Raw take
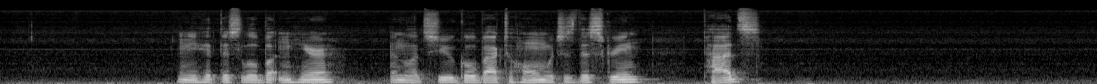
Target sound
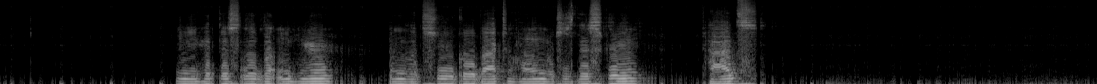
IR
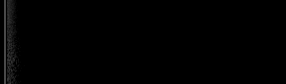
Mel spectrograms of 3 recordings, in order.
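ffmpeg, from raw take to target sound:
-filter_complex "[0:a]asetrate=53981,aresample=44100,atempo=0.816958,asplit=5[link_01][link_02][link_03][link_04][link_05];[link_02]adelay=146,afreqshift=-120,volume=-24dB[link_06];[link_03]adelay=292,afreqshift=-240,volume=-28.4dB[link_07];[link_04]adelay=438,afreqshift=-360,volume=-32.9dB[link_08];[link_05]adelay=584,afreqshift=-480,volume=-37.3dB[link_09];[link_01][link_06][link_07][link_08][link_09]amix=inputs=5:normalize=0,aeval=exprs='max(val(0),0)':channel_layout=same,volume=-6dB"

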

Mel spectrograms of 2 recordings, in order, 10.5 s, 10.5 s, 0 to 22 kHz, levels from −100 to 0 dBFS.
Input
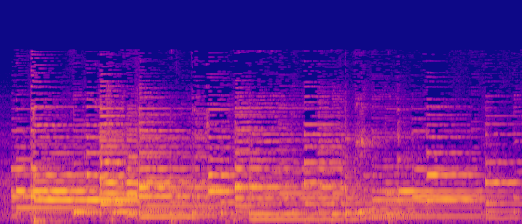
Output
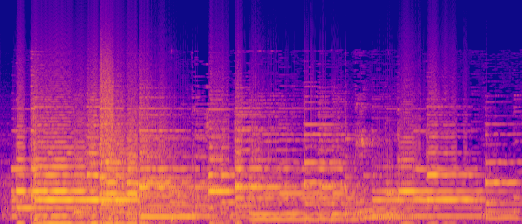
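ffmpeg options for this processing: ffmpeg -i in.wav -filter_complex "[0:a]asettb=1/sr,asplit=3[link_01][link_02][link_03];[link_01]atrim=end=1.764[link_04];[link_02]atrim=start=1.76:end=2.27,asetpts=PTS-STARTPTS,afade=type=in:duration=0.004:curve=qsin,afade=type=out:start_time=0.506:duration=0.004:curve=qsin,aeval=exprs='0.398*(cos(1*acos(clip(val(0)/0.398,-1,1)))-cos(1*PI/2))+0.0708*(cos(7*acos(clip(val(0)/0.398,-1,1)))-cos(7*PI/2))':channel_layout=same[link_05];[link_03]atrim=start=2.266[link_06];[link_04][link_05]acrossfade=duration=0.004:curve1=hsin:curve2=qsin[link_07];[link_07][link_06]acrossfade=duration=0.004:curve1=qsin:curve2=hsin,aecho=1:1:7.1:0.66,acrossover=split=350|540[link_08][link_09][link_10];[link_08]acontrast=41[link_11];[link_11][link_09][link_10]amix=inputs=3:normalize=0,adynamicequalizer=threshold=0.0224:dfrequency=210:dqfactor=1.1:tfrequency=210:tqfactor=1.1:attack=5:release=100:ratio=0.375:range=2.5:mode=cutabove:tftype=bell,aeval=exprs='clip(val(0),-1,0.112)':channel_layout=same,volume=2.5dB" out.wav

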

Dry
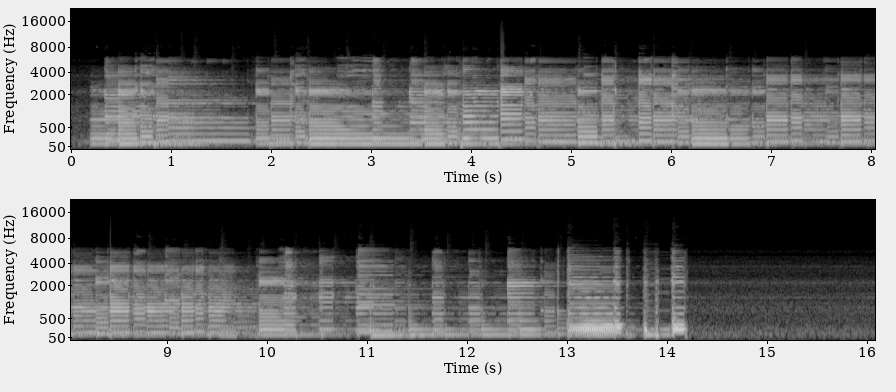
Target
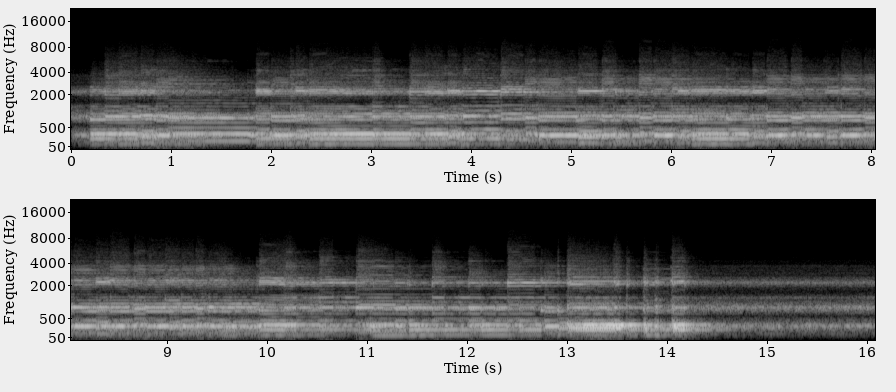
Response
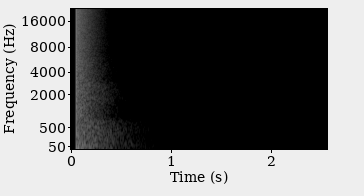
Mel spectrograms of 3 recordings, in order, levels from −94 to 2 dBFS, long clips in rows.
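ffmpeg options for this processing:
-filter_complex "[0:a]asplit=2[link_01][link_02];[link_02]highpass=frequency=720:poles=1,volume=28dB,asoftclip=type=tanh:threshold=-7.5dB[link_03];[link_01][link_03]amix=inputs=2:normalize=0,lowpass=frequency=1200:poles=1,volume=-6dB,acrossover=split=450|3000[link_04][link_05][link_06];[link_05]acompressor=threshold=-26dB:ratio=6[link_07];[link_04][link_07][link_06]amix=inputs=3:normalize=0,asplit=3[link_08][link_09][link_10];[link_08]bandpass=frequency=300:width_type=q:width=8,volume=0dB[link_11];[link_09]bandpass=frequency=870:width_type=q:width=8,volume=-6dB[link_12];[link_10]bandpass=frequency=2240:width_type=q:width=8,volume=-9dB[link_13];[link_11][link_12][link_13]amix=inputs=3:normalize=0,asplit=2[link_14][link_15];[1:a]atrim=start_sample=2205[link_16];[link_15][link_16]afir=irnorm=-1:irlink=0,volume=0.5dB[link_17];[link_14][link_17]amix=inputs=2:normalize=0"

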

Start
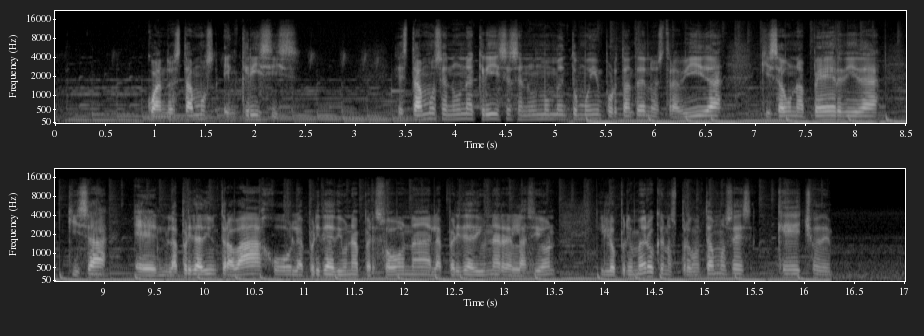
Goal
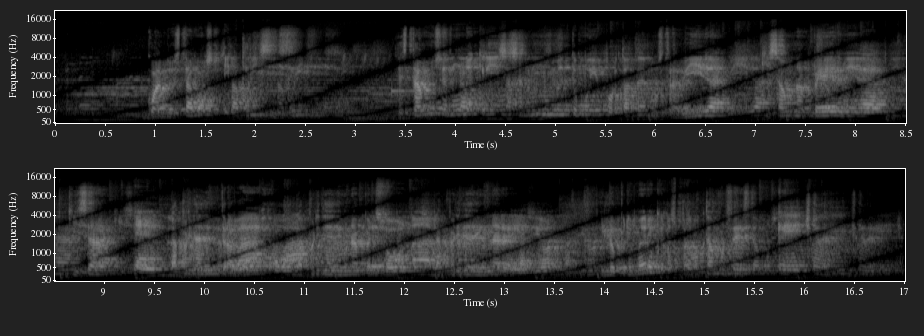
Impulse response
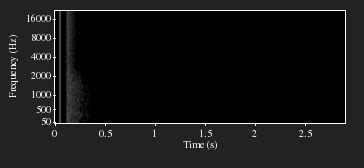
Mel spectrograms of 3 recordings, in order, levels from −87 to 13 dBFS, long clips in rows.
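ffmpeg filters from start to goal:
-filter_complex "[0:a]asettb=1/sr,asplit=3[link_01][link_02][link_03];[link_01]atrim=end=13.034[link_04];[link_02]atrim=start=13.03:end=13.68,asetpts=PTS-STARTPTS,afade=type=in:duration=0.004:curve=qsin,afade=type=out:start_time=0.646:duration=0.004:curve=qsin,acrossover=split=3400[link_05][link_06];[link_06]acompressor=threshold=-56dB:ratio=4:attack=1:release=60[link_07];[link_05][link_07]amix=inputs=2:normalize=0[link_08];[link_03]atrim=start=13.676[link_09];[link_04][link_08]acrossfade=duration=0.004:curve1=hsin:curve2=qsin[link_10];[link_10][link_09]acrossfade=duration=0.004:curve1=qsin:curve2=hsin,highpass=1000,asplit=2[link_11][link_12];[link_12]acompressor=threshold=-40dB:ratio=6,volume=-1dB[link_13];[link_11][link_13]amix=inputs=2:normalize=0,asplit=2[link_14][link_15];[link_15]adelay=456,lowpass=frequency=3900:poles=1,volume=-8dB,asplit=2[link_16][link_17];[link_17]adelay=456,lowpass=frequency=3900:poles=1,volume=0.35,asplit=2[link_18][link_19];[link_19]adelay=456,lowpass=frequency=3900:poles=1,volume=0.35,asplit=2[link_20][link_21];[link_21]adelay=456,lowpass=frequency=3900:poles=1,volume=0.35[link_22];[link_14][link_16][link_18][link_20][link_22]amix=inputs=5:normalize=0[link_23];[1:a]atrim=start_sample=2205,asetrate=57330,aresample=44100[link_24];[link_23][link_24]afir=irnorm=-1:irlink=0,asplit=2[link_25][link_26];[link_26]afreqshift=0.77[link_27];[link_25][link_27]amix=inputs=2:normalize=1"

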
